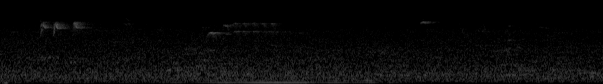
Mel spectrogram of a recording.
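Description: Faint, high-pitched bird chirps. There are a few short notes about half a second in, a longer trilled note about two seconds in, and one more short note a little after four seconds.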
